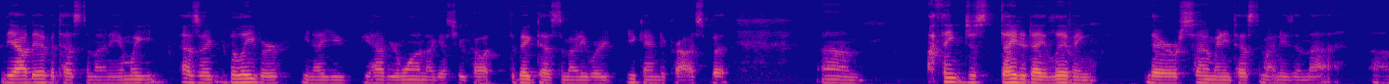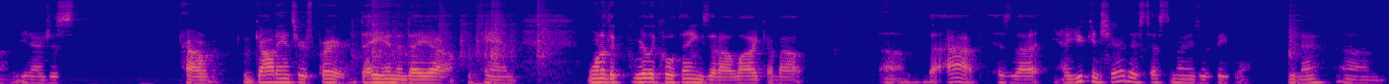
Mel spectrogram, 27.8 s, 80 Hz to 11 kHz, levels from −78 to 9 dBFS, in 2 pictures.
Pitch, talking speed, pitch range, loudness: 130 Hz, 190 wpm, 120-140 Hz, -27 LUFS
